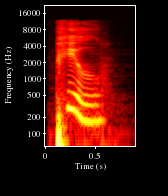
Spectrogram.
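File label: "pill", English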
